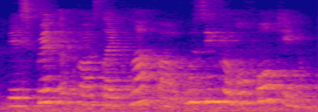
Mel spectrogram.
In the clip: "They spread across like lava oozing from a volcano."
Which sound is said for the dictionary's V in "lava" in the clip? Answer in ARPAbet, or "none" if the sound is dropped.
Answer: P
